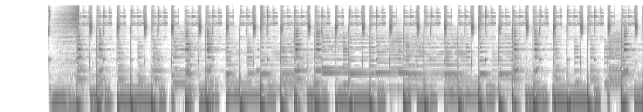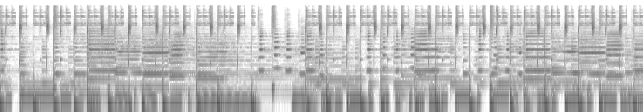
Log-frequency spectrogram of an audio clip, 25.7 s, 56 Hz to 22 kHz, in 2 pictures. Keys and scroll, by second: 3.0 ctrl+j, 3.5 v, 3.9 ctrl+alt+z, 4.0 space, 4.7 ctrl+space, 4.8 ctrl+space, 5.7 l, 6.3 space, 10.2 b, 10.5 ctrl+space, 10.9 ctrl+space, 11.1 s, 11.5 ], 15.9 space, 16.5 space, 18.2-20.6 typing, 18.6 ctrl+d, 21.7 shift+j, 22.1 [, 22.6 space, 24.8 space, 25.4 space.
